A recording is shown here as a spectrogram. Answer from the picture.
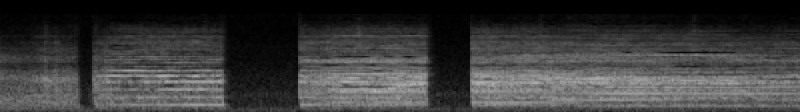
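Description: Music with long held notes, cutting out to total silence three times: the dropouts of a live stream relayed over a poor connection.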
